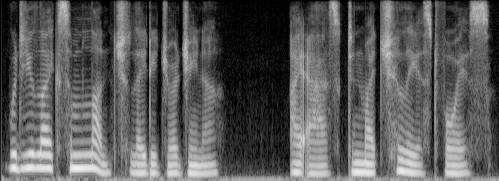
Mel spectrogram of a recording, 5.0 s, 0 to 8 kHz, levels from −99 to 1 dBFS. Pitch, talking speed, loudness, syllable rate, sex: 160 Hz, 155 wpm, -16 LUFS, 4.6 syllables/s, female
